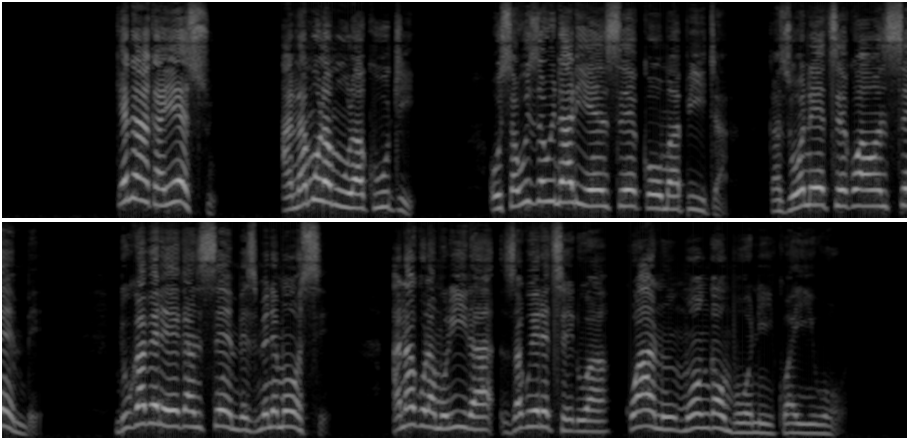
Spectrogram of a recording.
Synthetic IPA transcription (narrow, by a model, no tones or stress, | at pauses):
kɛnakajɛsu | anamulamulakuːt̬ḭ | usawizɛwinalijɛnsɛkɔmaːpita̰ | kaziwɔnɛt͡sʰɛkwawansɛmbɛ̰ | ndiukapɛɾɛk̬ansɛmbɛzimɛnɛmɔsɛ̥ | anak̬ulamuliɾazak̬ujɛɾɛt͡sʰɛɗwakwanumɔŋɡaumbɔnikwaiːwɔ̰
